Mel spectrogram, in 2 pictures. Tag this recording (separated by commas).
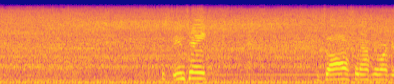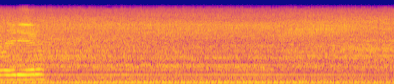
Engine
